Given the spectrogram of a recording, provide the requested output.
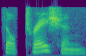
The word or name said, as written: filtration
